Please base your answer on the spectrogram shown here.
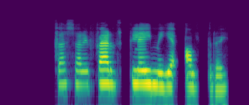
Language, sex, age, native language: Icelandic, female, 10, Icelandic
